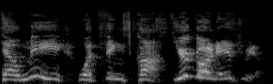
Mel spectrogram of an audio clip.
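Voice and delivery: firm final ruling from dad; father laying down law. Retold or imitated. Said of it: "He goes".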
